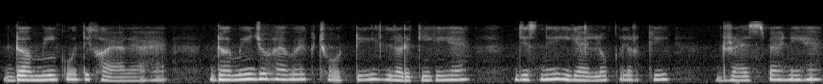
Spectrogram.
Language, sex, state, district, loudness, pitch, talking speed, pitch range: Hindi, female, Himachal Pradesh, Shimla, -18 LUFS, 215 Hz, 155 wpm, 200-230 Hz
